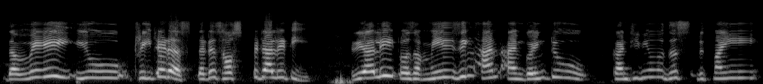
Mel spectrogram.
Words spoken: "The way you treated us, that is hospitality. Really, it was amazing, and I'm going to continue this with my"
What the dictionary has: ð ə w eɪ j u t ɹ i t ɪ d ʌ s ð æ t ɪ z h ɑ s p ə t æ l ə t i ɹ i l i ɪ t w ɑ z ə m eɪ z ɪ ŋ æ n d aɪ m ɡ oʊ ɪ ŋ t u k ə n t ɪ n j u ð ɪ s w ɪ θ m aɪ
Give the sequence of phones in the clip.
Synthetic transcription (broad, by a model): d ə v eɪ j u t ɹ i t ɪ d ʌ s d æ t ɪ z h ɑ s p ə t æ l ə t i ɹ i l i ɪ t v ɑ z ə m eɪ z ɪ ŋ æ n d aɪ m ɡ oʊ ɪ ŋ t u k ə n t ɪ n j u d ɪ s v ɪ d m aɪ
